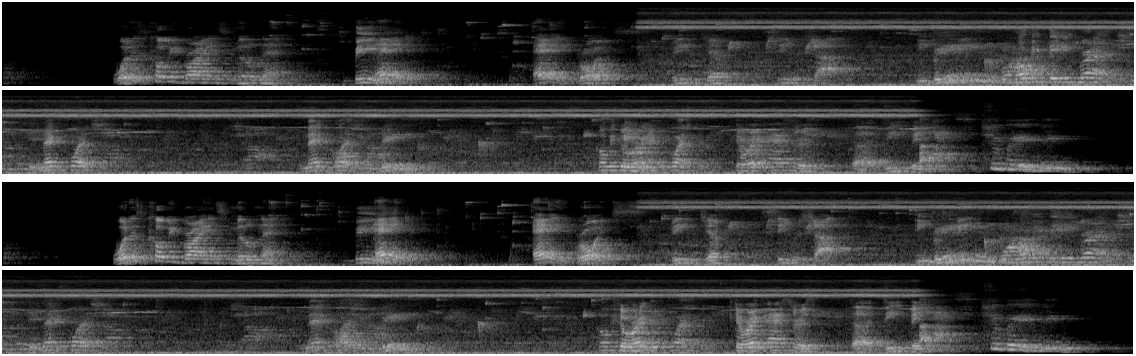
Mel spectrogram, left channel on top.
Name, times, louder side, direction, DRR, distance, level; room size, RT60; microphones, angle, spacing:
voice 1, 1.1-2.9 3.7-4.1 5.3-6.4 6.7-8.5 9.1-9.7 17.5-17.8 18.6-19.5 19.8-20.7 21.9-22.0, right 3 dB, 85° right, 4 dB, 0.5 m, -28 dB
sound 1, 2.4-18.9, right 2 dB, 65° right, 0.9 m, -43 dB
voice 2, 3.5-3.9 10.1-11.1 11.7-12.2 14.3-15.4 17.3-18.4, left 3 dB, 55° left, 2 dB, 0.6 m, -28 dB
sound 2, 6.3-20.5, equal, 10° left, 0.5 m, -29 dB
voice 3, 8.8-10.6 11.3-11.8 14.4-15.7 20.5-21.9, right 1 dB, 10° right, -10 dB, 1.4 m, -31 dB
voice 4, 11.0-12.5 13.4-14.1 14.7-15.3, equal, 35° right, -7 dB, 0.8 m, -43 dB
3.1 x 2.9 x 3.7 m, 1.3 s
head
